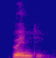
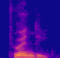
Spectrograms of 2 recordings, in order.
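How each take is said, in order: The two takes are said the same way.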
